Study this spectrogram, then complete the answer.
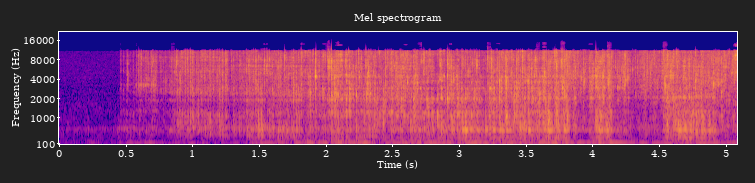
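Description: Tap water pours steadily into a bottle, starting abruptly and running as a continuous close rushing stream that grows slightly fuller as it fills.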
